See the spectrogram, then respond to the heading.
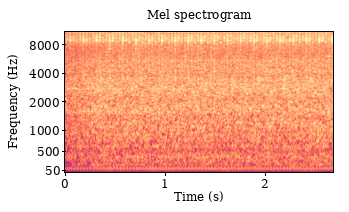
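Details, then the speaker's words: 2013 Hyundai Elantra, AC recharged, engine idling warm with fan running: even low idle hum under steady fan rush, no knocks or squeal; instant really cold air, hot side hot, cold side cold, engine and AC normal. "Got instant cold air. Instant really cold air. Hot side getting hot, cold side is cold."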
